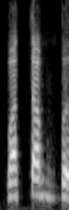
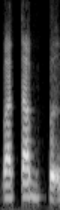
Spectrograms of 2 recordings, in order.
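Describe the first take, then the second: First: "وَتَبْ" ending in a bouncing, released b; "وَتَبْ" with qalqala echo. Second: "وَتَبْ" with the final b snapped off its point; "وَتَبْ" demo with qalqala. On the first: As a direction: give the final b of "وَتَبْ" a jolt. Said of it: "با پہ قلقلہ ہے". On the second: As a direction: jerk the b of "وَتَبْ" free. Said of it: "جھٹکے سے اس کے مخرج سے ہٹا لیں گے". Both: Shown as a demonstration.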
